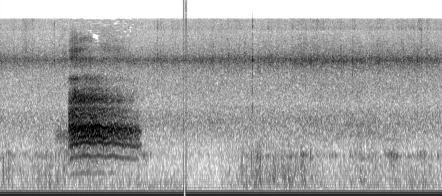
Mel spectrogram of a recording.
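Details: A single drawn-out, hoarse, grating croak from a little egret lasting under a second, over steady hissing background noise.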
